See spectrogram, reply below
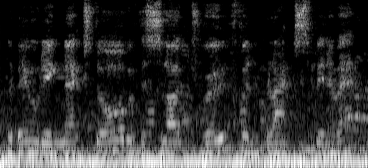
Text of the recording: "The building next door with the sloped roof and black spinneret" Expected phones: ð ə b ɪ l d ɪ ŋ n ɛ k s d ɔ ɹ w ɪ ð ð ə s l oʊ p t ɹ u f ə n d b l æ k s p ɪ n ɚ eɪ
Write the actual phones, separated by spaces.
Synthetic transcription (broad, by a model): ð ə b ɪ l d ɪ ŋ n ɛ k s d ɔ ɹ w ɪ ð ð ə s l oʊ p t ɹ u f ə n b l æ k s p ɪ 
